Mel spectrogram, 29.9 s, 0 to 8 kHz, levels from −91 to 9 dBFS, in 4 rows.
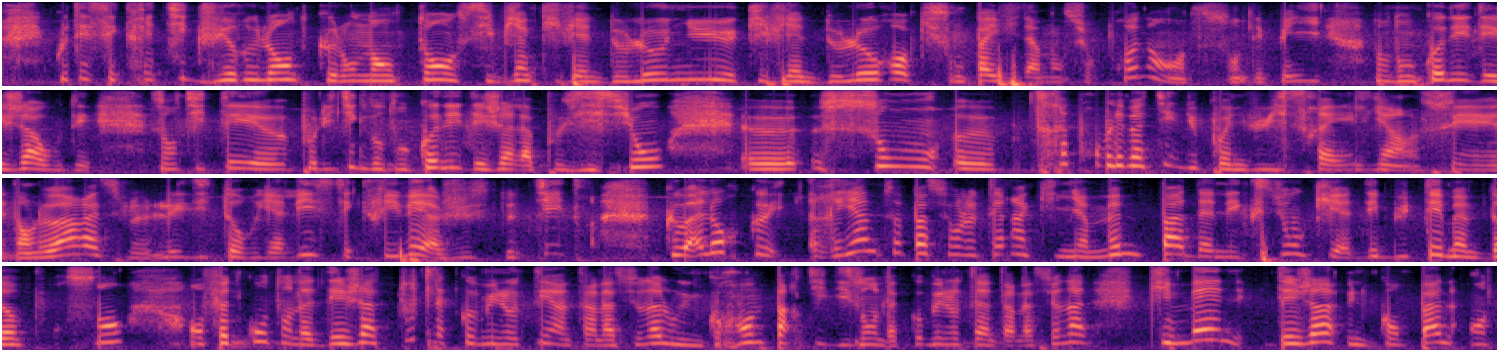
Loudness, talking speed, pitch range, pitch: -20 LUFS, 225 wpm, 195-275 Hz, 225 Hz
